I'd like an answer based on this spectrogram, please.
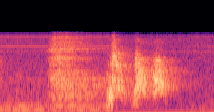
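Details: Shiba Inu, a domestic dog, acting tough toward a Chihuahua while guarding two dingo bones it won't share, making its high-pitched noise: a half-second harmonic whine, then three short, sharp yips in quick succession.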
